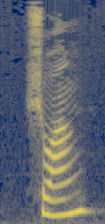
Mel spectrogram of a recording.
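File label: "shuang", Mandarin Chinese pinyin, second tone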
